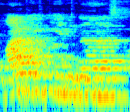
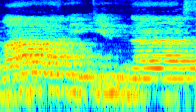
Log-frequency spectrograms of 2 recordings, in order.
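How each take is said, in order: First: The first vowel of Malikin is kept short. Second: The first vowel of Malikin is held long. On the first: The speaker calls it right. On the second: The speaker calls it wrong.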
